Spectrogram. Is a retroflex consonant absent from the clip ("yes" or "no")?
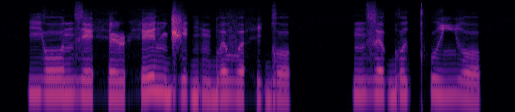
no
